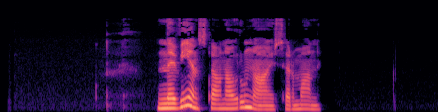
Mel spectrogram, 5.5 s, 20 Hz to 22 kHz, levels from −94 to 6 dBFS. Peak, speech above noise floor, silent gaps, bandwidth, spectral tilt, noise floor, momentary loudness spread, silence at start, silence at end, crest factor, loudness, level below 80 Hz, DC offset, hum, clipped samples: -2 dBFS; 62 dB; none; 11.5 kHz; -6 dB/octave; -81 dBFS; 15 LU; 1.95 s; 1.5 s; 22 dB; -20 LUFS; -72 dBFS; under 0.1%; none; under 0.1%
